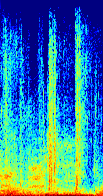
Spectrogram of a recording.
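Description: A demon growls and screams.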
